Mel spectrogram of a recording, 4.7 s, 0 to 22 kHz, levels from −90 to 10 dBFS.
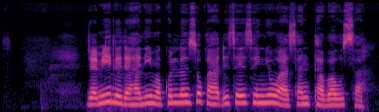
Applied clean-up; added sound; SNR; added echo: none; none; none; none.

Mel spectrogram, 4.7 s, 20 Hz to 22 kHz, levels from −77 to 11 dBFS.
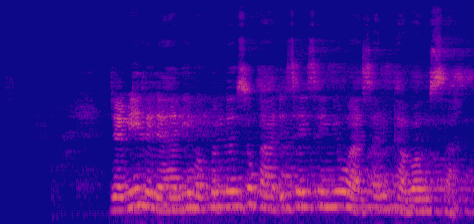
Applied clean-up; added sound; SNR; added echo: none; none; none; reverberation time 2.2 s.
